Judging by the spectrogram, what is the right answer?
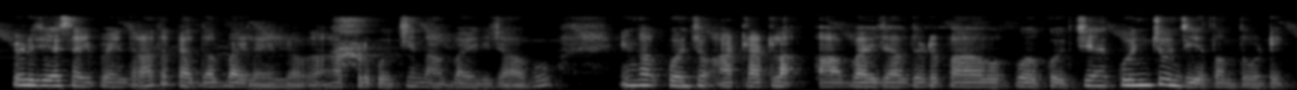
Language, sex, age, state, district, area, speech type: Telugu, female, 45-60, Andhra Pradesh, Nellore, rural, spontaneous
